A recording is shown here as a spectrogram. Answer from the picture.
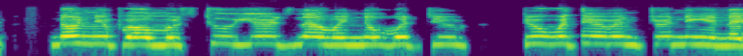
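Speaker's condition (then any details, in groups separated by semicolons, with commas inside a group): Cerebral palsy, spastic ataxic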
